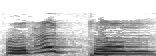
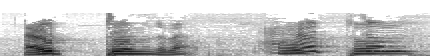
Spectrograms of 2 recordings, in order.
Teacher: huruf dal hilang. Hilang zatan wa sifatan. Zatnya hilang, sifatnya juga hilang. Langsung dari ain yang berharakat dhammah langsung ke ta. · Term: idgham al-mutajanisain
